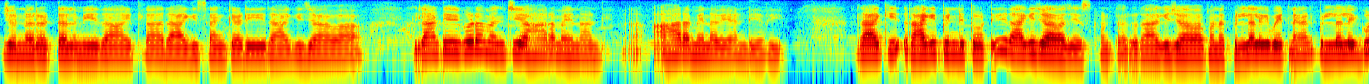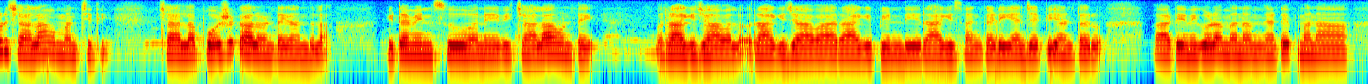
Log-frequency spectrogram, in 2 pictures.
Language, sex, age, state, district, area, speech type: Telugu, female, 30-45, Telangana, Nalgonda, rural, spontaneous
